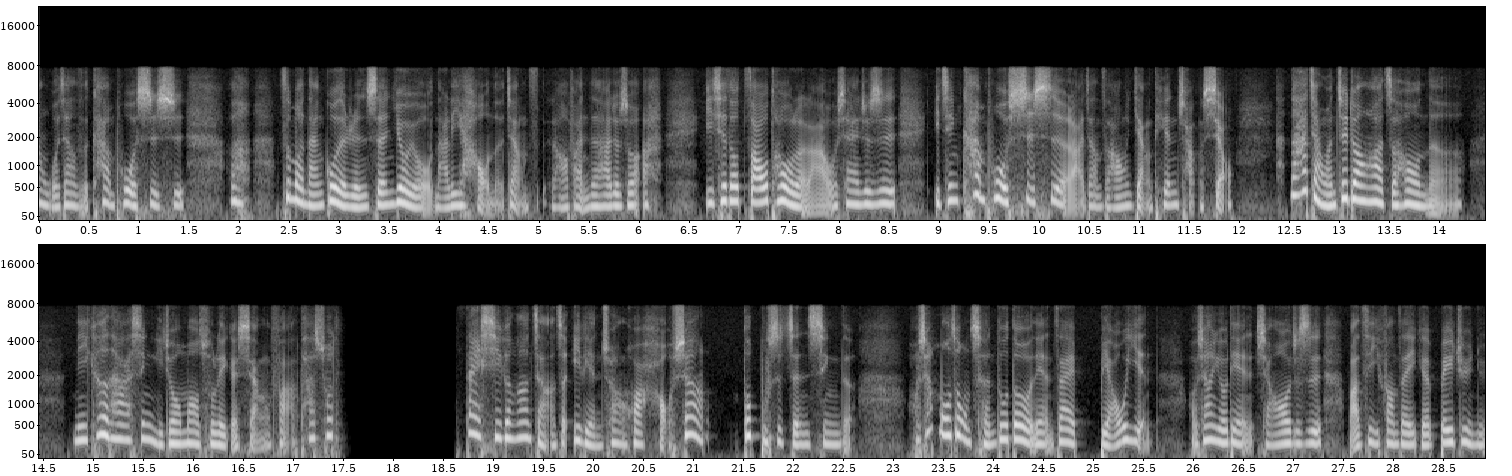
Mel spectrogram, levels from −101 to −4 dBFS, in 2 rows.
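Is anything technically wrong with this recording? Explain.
Yes. From 17.44 to 18.66 s the sound breaks off in what is likely a long network dropout. About 1.2 s of audio never arrived. The receiver smeared the last sound into a fading buzz or hiss, then left roughly 1.1 s of silence before the speech resumed further on. The band stops at 8 kHz, which fits the G.722 call codec.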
